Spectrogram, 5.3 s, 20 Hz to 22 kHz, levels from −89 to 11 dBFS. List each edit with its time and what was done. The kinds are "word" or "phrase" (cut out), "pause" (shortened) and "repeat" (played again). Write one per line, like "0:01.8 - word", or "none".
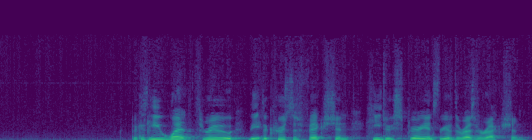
0:01.5 - word
0:02.6 - phrase
0:03.8 - word
0:04.4 - word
